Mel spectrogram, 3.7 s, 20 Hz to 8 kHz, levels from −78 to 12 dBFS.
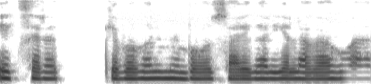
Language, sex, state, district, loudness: Hindi, female, Bihar, Araria, -14 LUFS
